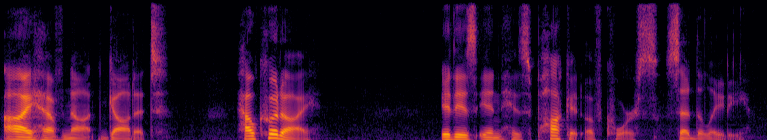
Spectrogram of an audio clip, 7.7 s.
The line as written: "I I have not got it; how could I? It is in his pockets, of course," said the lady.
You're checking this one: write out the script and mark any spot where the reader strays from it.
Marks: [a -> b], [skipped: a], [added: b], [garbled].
"I [skipped: I] have not got it; how could I? It is in his [pockets, -> pocket] of course," said the lady.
